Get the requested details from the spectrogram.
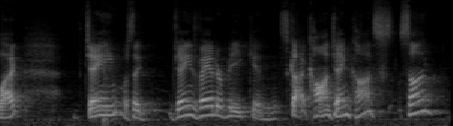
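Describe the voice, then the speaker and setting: An animated man with an American accent at a fairly slow pace, with audible room echo. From East Texas. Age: 50s. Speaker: sportswriter. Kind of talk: casual chat. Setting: barbecue restaurant. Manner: animated storytelling.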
